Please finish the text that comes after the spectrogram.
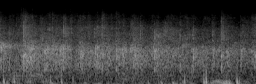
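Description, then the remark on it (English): A room full of people claps steadily, giving God a round of applause, a dense wash of overlapping hand claps with a few sharper individual claps standing out, sustained and fairly loud throughout. “Just give God a round of applause.”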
